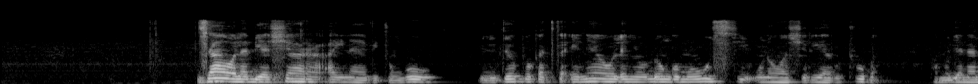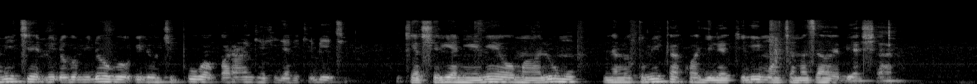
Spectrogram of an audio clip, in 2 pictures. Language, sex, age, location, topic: Swahili, male, 25-35, Dar es Salaam, agriculture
